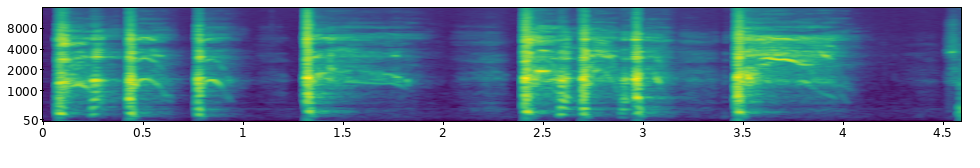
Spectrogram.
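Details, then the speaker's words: Imitated asthma cough from the medium airways: repeated short dry coughs in clusters, about eight. "this is a type cough or you get in a higher up asthma."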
